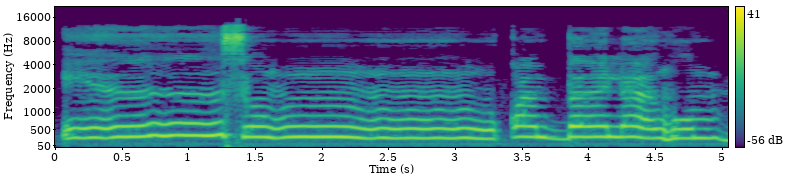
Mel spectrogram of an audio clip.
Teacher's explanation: Tapi bila masuk saja hukum tajwid, bunyinya bukan sun tapi bunyinya sung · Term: ikhfa hakiki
